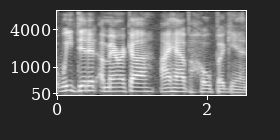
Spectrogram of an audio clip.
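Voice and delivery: ordinary talk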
